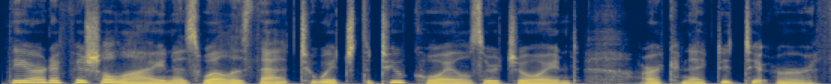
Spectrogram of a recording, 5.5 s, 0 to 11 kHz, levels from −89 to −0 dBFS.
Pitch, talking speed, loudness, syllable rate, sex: 175 Hz, 195 wpm, -16 LUFS, 5.1 syllables/s, female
